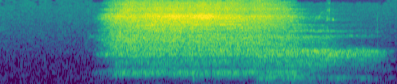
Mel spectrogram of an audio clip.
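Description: Heavy breathing after exertion: one long, loud, breathy rush of air starts suddenly and holds steady for about a second and a half, then eases off slightly toward the end.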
